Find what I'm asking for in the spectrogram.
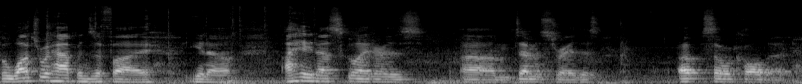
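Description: The delivery is fairly slow, with fairly even intonation and a slightly mellow tone. Room echo is audible. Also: man, medium pitch for a man.

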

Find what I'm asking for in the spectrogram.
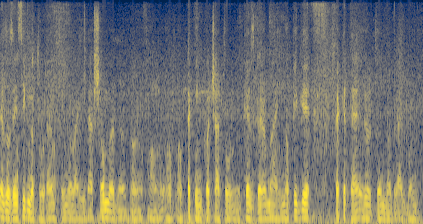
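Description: The delivery is fairly slow and monotone. Noticeable background noise runs underneath. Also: man, very deep, low pitch for a man. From Vojvodina, Serbia (Hungarian minority). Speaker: choreographer. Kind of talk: interview. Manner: halting, many repetitions and fillers. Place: garden.

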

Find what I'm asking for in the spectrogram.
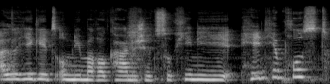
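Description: Her speaking pace is moderate. The woman's pitch moves up and down an ordinary amount. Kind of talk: casual unboxing explanation.

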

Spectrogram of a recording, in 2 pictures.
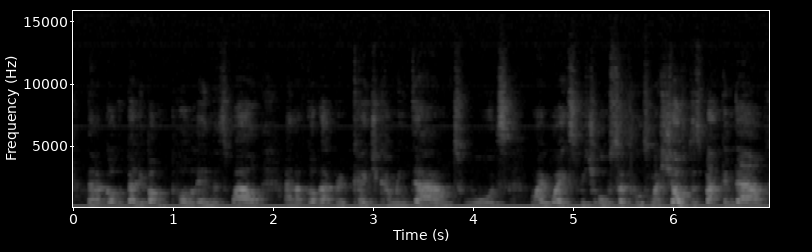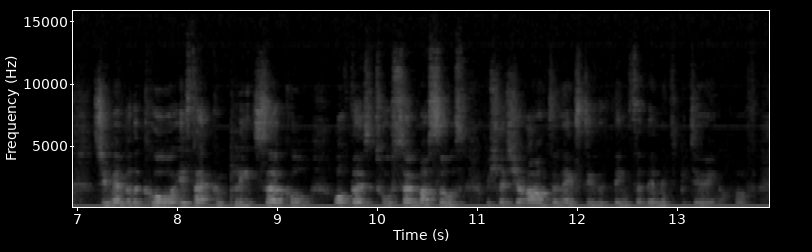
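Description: Amid light background noise and audible room echo, a woman talks at a fairly quick pace. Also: ordinary pitch variation. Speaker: fitness instructor. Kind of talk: workout class instruction. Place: home room. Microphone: camera far.

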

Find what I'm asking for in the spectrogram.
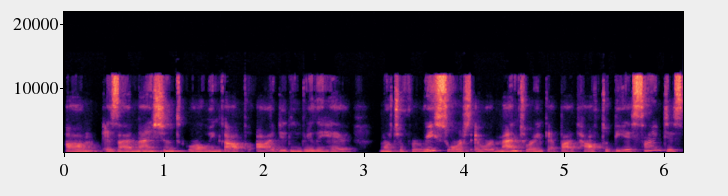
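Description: Against a quiet background, a woman speaks with a Turkish accent. Her pace is moderate and her pitch varies in an ordinary way. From Istanbul, Turkey; Turkey. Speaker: plant scientist; presenter. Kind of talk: webinar talk. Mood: personal, warm storytelling. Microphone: webcam.

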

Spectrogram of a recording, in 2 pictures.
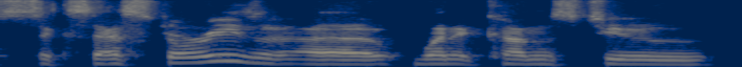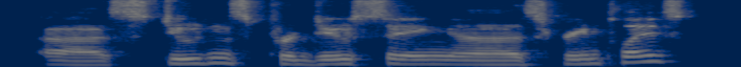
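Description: A plain, everyday voice from a man, fairly high in pitch, at a moderate pace with ordinary pitch variation against a quiet background. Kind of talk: interview.

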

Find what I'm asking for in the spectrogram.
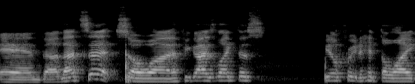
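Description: A bright, sharp tone comes through at a moderate pace. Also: man. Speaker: comic collector. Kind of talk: casual vlog chat. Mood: grateful, relaxed. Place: home room. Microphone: webcam.

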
